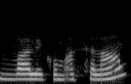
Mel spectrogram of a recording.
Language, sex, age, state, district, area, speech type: Kashmiri, female, 30-45, Jammu and Kashmir, Budgam, rural, conversation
